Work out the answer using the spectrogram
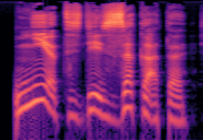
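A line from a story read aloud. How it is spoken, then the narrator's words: Angry grumble. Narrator (Russian): сердито пробурчала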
